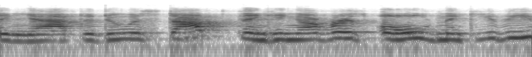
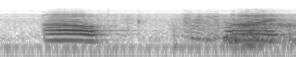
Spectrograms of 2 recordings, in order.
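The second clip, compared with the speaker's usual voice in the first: flat, unenthusiastic and quieter; 2 semitones lower, 4 dB quieter than usual. Practicing a greeting at a pretend dance, flat and unenthusiastic. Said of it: "Can you put a little more enthusiasm into it?".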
